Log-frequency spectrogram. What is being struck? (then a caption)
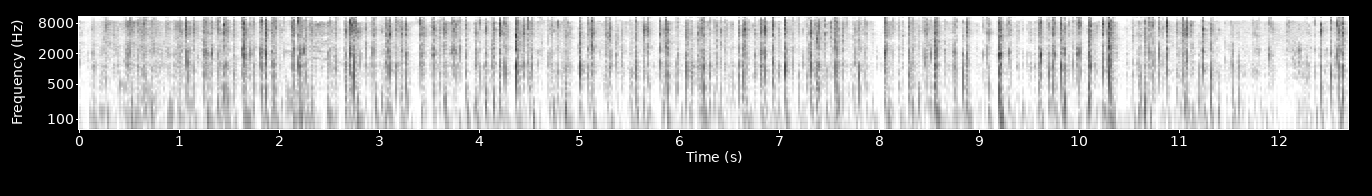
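Silicone pop-it fidget toy. The hollow bubbles of a thin, flexible, round green silicone pop-it fidget toy are pressed and popped with fingertips in a rapid, steady stream. Each pop is a short, soft, muffled thud, heavy in the lows with almost no brightness, dying away at once.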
